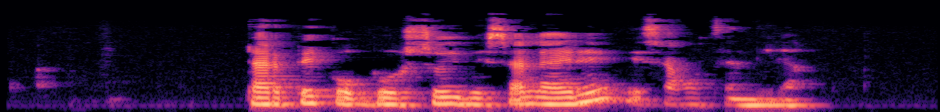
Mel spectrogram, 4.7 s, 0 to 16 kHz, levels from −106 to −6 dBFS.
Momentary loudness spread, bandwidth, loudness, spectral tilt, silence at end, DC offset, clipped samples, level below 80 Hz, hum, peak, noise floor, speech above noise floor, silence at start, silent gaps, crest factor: 13 LU; 9.4 kHz; -23 LUFS; -5.5 dB/octave; 0.65 s; under 0.1%; under 0.1%; -68 dBFS; none; -4 dBFS; -79 dBFS; 57 dB; 1.25 s; none; 20 dB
